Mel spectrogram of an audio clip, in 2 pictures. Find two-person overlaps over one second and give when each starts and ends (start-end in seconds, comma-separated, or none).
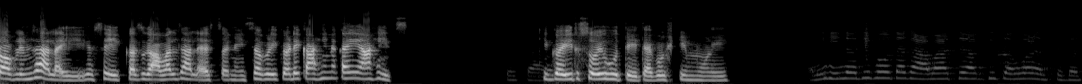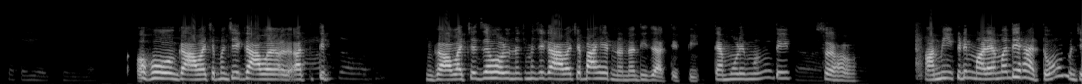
12.3-14.1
